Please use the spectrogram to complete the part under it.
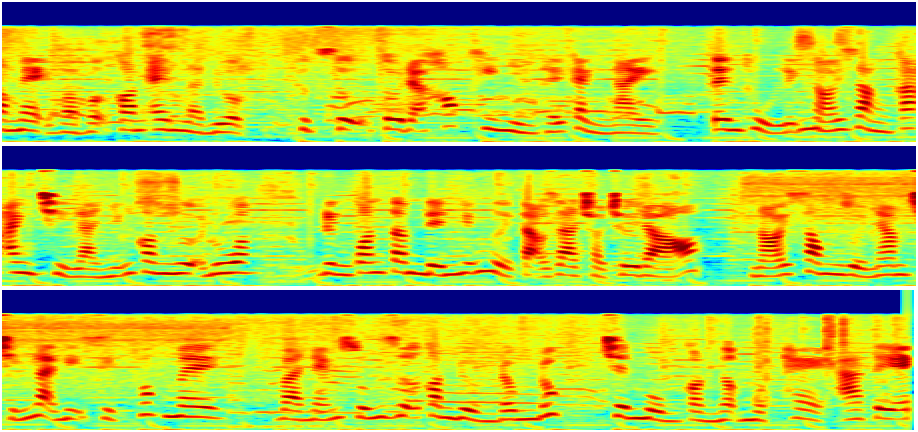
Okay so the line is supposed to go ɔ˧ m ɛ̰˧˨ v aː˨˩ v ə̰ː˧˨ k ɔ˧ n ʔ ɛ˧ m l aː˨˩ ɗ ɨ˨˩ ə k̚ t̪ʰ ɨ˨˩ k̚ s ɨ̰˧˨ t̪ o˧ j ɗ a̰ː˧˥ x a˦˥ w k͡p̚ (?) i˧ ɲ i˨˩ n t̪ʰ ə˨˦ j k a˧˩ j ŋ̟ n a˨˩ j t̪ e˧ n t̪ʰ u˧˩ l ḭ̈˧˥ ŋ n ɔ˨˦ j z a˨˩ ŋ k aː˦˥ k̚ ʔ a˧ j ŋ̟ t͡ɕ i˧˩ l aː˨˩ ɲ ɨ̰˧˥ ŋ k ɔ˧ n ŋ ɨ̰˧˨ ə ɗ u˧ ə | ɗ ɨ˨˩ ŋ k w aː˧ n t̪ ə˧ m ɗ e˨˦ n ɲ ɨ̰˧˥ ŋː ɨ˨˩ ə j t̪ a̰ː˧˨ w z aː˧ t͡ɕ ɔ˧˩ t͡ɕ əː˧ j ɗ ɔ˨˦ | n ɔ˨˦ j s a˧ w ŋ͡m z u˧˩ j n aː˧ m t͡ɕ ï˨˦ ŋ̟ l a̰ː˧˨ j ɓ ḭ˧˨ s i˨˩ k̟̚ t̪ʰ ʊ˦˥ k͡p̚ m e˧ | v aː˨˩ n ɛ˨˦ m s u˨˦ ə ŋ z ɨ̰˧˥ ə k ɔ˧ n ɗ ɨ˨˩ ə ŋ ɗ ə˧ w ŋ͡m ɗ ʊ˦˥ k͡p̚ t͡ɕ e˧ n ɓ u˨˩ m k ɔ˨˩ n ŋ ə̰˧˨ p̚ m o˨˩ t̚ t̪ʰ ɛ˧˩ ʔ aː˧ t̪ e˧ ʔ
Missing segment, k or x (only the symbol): x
